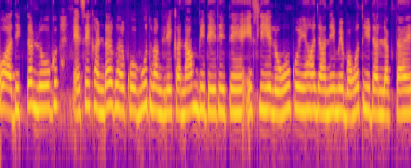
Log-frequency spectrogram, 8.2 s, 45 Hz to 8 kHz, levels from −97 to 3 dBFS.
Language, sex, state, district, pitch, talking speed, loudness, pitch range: Hindi, female, Jharkhand, Jamtara, 270 Hz, 180 wpm, -10 LUFS, 255-280 Hz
